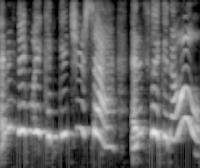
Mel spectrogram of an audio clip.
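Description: This is a put-on character voice at an extremely high pitch. It sounds squeaky. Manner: eager, servile.

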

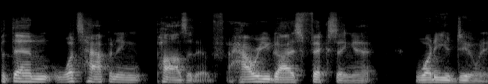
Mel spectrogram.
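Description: A man of medium pitch uses a plain, everyday voice, speaking at a moderate pace with ordinary pitch variation over a quiet background. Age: 40s. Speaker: media founder and podcast host. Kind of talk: interview conversation.

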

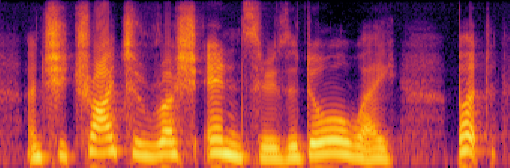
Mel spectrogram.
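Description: Text is being read out loud. It comes across in a natural voice.

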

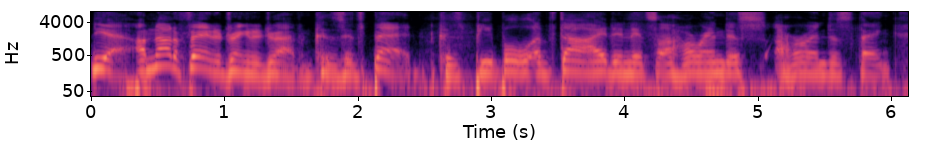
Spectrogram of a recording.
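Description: A man in a normal speaking voice talks with hardly any pauses, at fairly high pitch and with ordinary pitch variation. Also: fairly quick pace. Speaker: guest. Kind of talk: casual chat, interview.

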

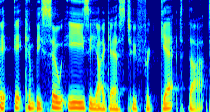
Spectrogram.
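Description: Dry and close with no echo, a man's dark, mellow tone sits on a very clean recording with a silent background. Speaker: podcast host. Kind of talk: interview conversation.

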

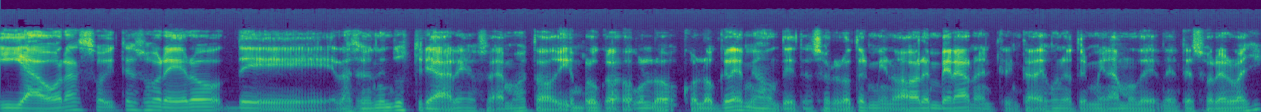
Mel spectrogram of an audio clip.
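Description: A man's fairly low voice with vocal fry, very fast pace and ordinary pitch variation, over a quiet background. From Puerto Rico, San Juan. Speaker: accountant. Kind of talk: radio interview. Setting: studio.

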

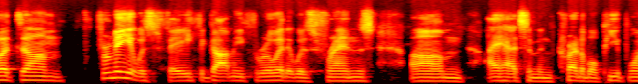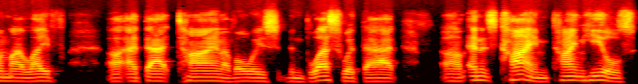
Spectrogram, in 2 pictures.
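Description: Speaking at a fairly slow pace, a man with an American accent has a plain, everyday voice, fairly low pitch and fairly even intonation. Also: dry, close sound with no echo. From New Jersey. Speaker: fitness coach. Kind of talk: interview.

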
